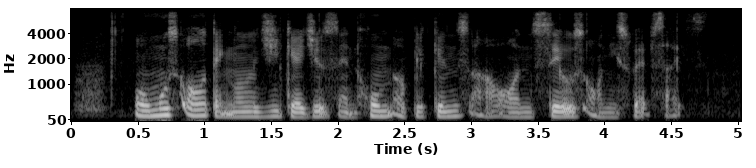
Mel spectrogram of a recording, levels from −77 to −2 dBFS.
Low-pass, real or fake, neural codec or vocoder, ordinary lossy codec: 7.2 kHz; real; none; Opus, 24 kbps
